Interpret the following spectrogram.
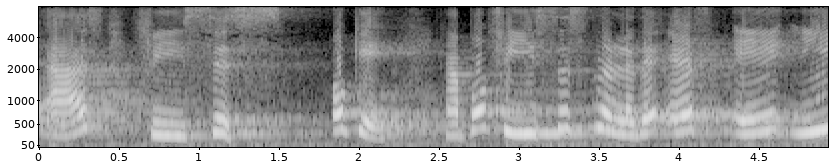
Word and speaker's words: feces: undigested food and make solid waste called feces, pronounced as feces.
